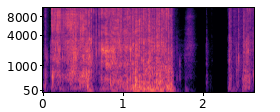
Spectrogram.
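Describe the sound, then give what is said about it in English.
A golden envelope is torn open with loud crinkling and ripping paper for over a second, then a brief hush and a few small rustles. “Hang on, just to open the envelope here.”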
